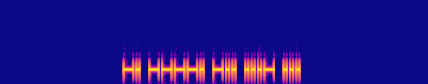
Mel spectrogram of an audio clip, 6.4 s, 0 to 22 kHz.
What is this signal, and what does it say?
Morse code, heard as a keyed tone, about 25 wpm, 700 Hz. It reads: N9DVS
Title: USA Call Signs - 5 Characters - 25wpm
